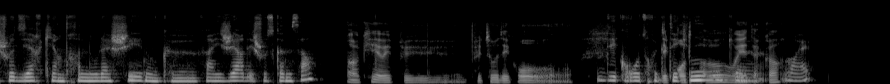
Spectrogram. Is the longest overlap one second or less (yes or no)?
no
